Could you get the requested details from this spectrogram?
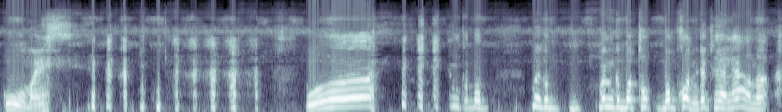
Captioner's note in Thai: เสียงหัวเราะ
